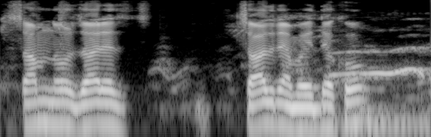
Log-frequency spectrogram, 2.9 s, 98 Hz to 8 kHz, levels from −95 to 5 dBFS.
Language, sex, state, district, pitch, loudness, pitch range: Rajasthani, male, Rajasthan, Churu, 150 Hz, -16 LUFS, 140-230 Hz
